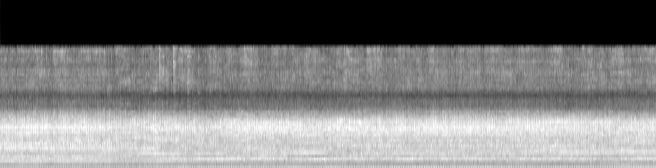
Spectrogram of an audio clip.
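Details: Yasuka generator engine, long unused and with a damaged crank, started after fuel was added: a steady, even rattling run at a constant pitch with no surging, misses or knocks, so it is running healthy.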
